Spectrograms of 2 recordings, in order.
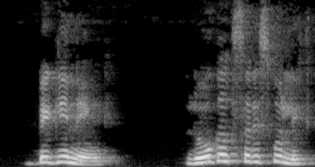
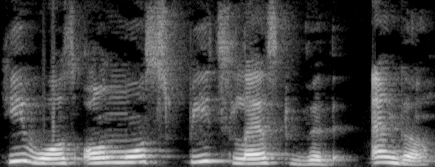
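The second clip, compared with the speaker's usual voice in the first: slow, careful dictation pace; teacher reading an example sentence very slowly; much slower than usual. Shown as a demonstration. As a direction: read it out slowly for learners to follow. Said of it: "sentence में इसको use करते हैं".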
